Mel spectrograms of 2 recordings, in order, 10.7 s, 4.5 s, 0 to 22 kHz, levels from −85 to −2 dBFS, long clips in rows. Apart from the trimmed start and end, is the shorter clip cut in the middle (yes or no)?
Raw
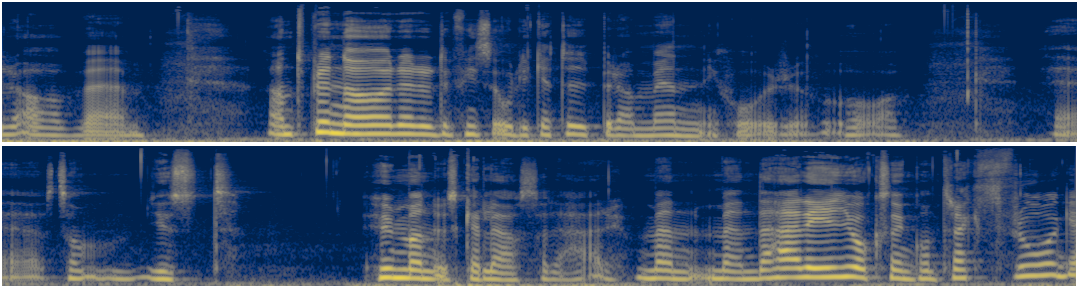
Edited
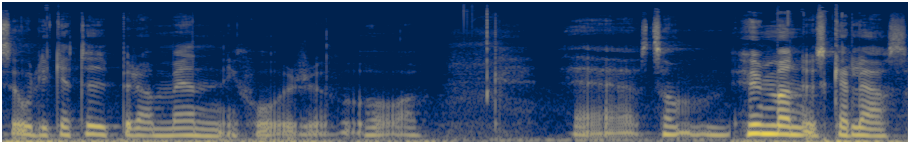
yes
